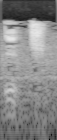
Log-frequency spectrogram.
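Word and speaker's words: ichi: that's Rock to itch the number six is rock and the number one is pronounced itch one two and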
